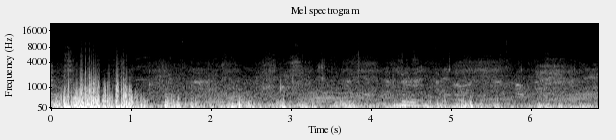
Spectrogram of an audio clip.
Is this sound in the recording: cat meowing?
no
